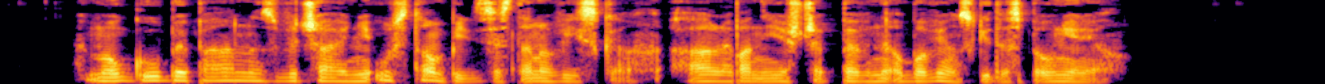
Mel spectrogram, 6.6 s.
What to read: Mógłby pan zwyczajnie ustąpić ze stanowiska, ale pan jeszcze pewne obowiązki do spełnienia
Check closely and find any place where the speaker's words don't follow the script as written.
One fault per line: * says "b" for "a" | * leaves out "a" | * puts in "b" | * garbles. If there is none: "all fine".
all fine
